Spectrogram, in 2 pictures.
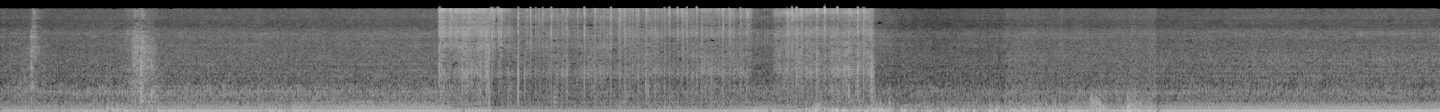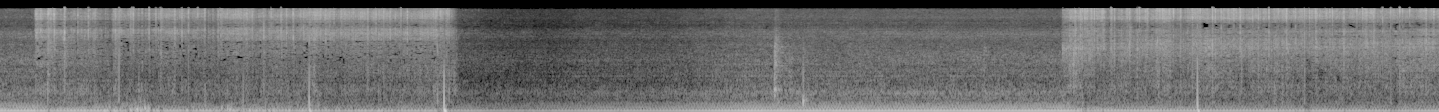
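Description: Stick (arc) welding: the arc runs in three bursts of a few seconds each, about four seconds in, about fifteen seconds in and near the end. A steady low hum runs underneath, and a sharp click comes as the second bead stops.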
